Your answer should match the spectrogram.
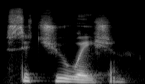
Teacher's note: Because there's no stress on the U, we change the T to the ch sound.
